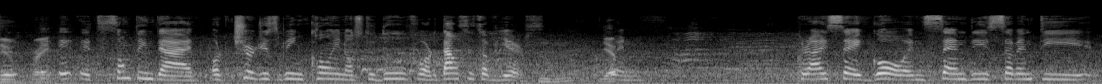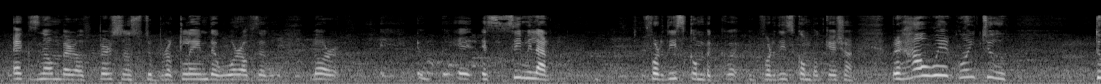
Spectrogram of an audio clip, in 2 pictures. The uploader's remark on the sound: It was exciting to hear the hopes and expectations of those who traveled to this unprecedented event. Becomes the “man on the street” who approaches participants with a microphone in hand.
